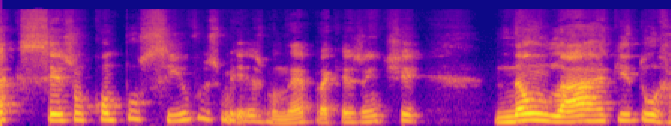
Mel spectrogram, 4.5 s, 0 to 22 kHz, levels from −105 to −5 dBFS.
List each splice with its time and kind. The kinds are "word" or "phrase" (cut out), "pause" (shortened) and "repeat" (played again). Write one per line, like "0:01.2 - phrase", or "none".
none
